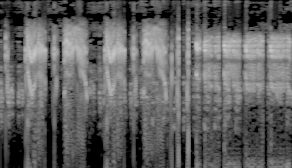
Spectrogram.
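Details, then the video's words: Dusk lure recording of edible-nest swiftlets: wavering buzzy twitters rising and falling, then a series of steady high trilled buzzes repeated roughly every half second. "SUARA WALET TARIK SENJA"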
